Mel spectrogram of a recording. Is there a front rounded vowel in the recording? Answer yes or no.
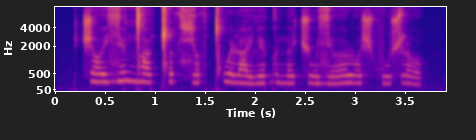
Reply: yes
